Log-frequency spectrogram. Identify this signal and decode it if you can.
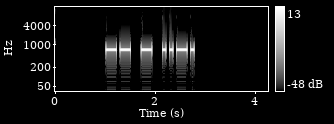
Morse code, heard as a keyed tone, about 17 wpm, 700 Hz. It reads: MTF
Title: USA Call Sign Postfixes - 3 Letters 17wpm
